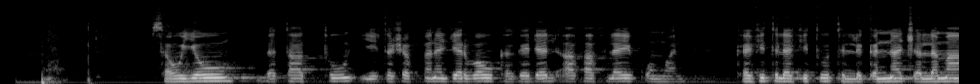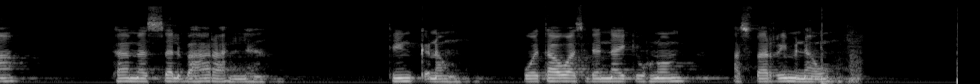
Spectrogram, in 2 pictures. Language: Amharic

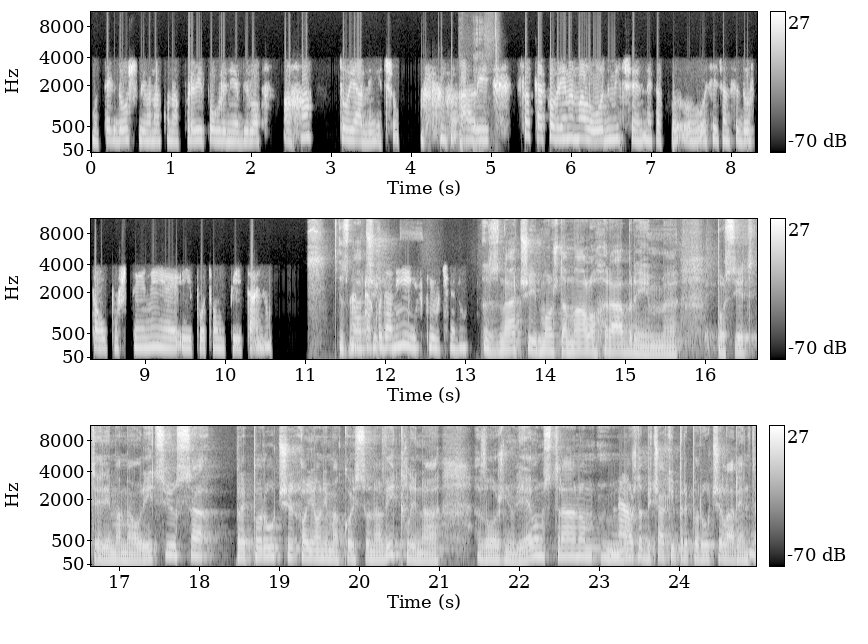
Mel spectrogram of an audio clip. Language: Croatian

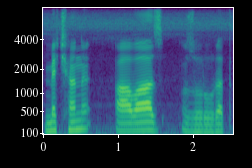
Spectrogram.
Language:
Kashmiri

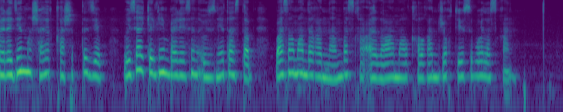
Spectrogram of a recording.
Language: Kazakh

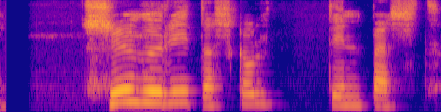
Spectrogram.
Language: Icelandic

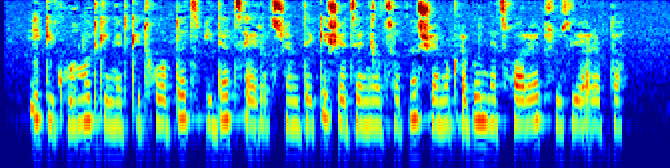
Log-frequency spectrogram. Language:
Georgian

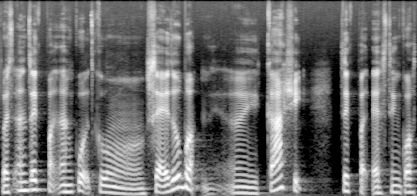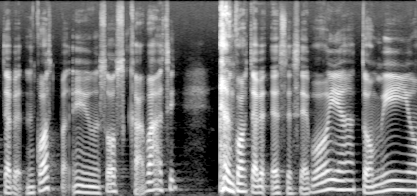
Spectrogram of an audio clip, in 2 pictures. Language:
Rayón Zoque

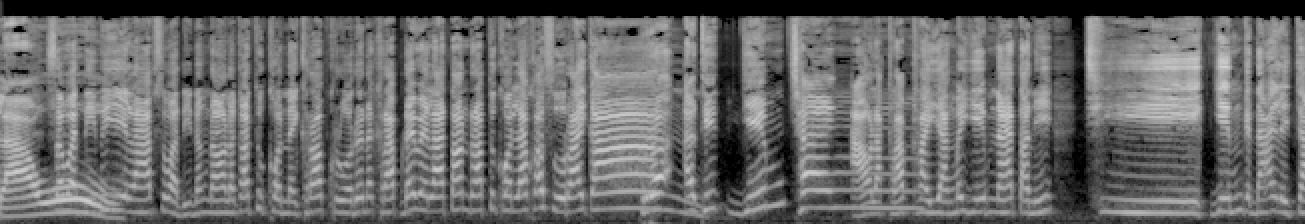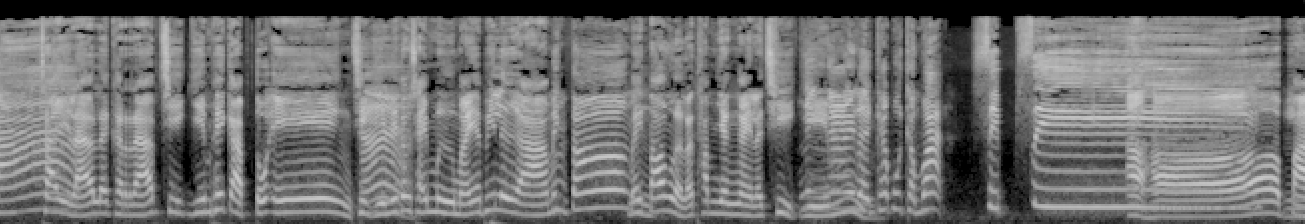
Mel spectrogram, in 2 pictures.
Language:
Thai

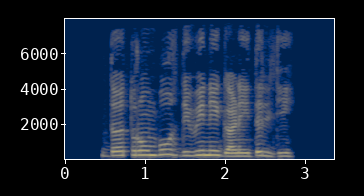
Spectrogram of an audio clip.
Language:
Pashto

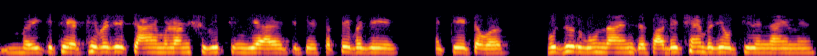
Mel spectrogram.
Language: Sindhi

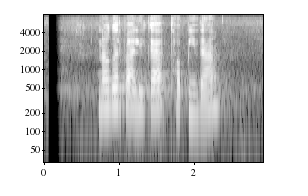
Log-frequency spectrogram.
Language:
Nepali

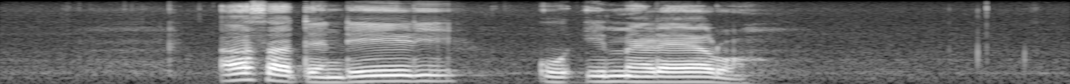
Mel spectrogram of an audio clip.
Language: Venda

